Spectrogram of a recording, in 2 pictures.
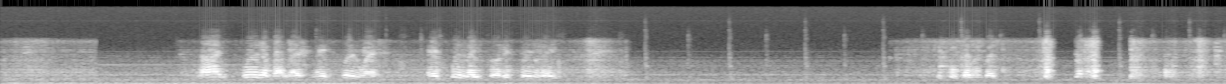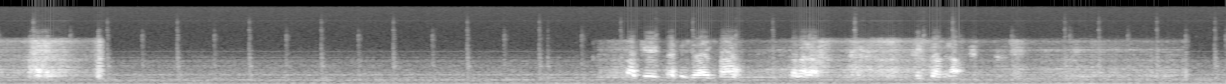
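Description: A man's voice over a two-way radio, narrow and tinny, in four bursts that each start and stop abruptly: a banksman talking the tower crane operator through a lift. A steady low hum runs underneath.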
